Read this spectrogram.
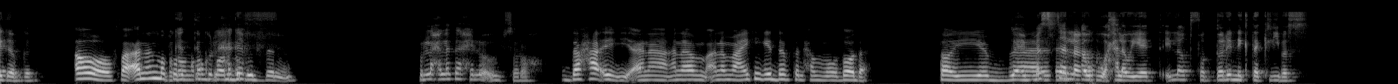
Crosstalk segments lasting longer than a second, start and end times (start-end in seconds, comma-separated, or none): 1.6-2.9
